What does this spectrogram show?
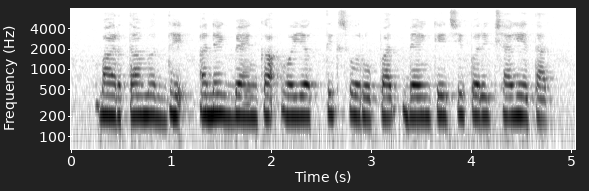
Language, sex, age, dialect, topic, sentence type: Marathi, female, 25-30, Northern Konkan, banking, statement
